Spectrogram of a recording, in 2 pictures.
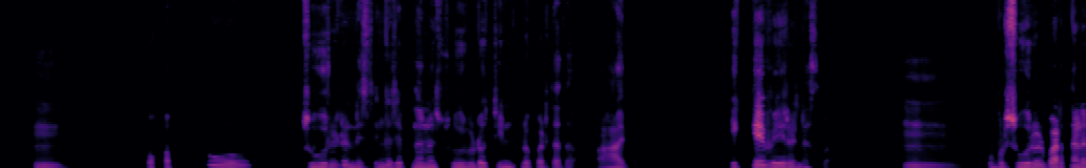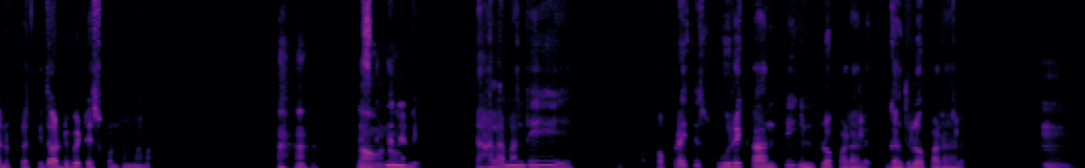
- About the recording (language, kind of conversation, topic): Telugu, podcast, సూర్యాస్తమయం చూసిన తర్వాత మీ దృష్టికోణంలో ఏ మార్పు వచ్చింది?
- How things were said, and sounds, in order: chuckle; other background noise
